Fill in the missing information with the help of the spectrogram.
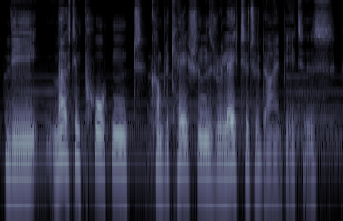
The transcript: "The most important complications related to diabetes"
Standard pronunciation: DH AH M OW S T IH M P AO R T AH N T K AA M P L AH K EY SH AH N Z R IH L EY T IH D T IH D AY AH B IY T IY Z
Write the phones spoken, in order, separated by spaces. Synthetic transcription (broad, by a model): DH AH M OW S T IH M P AO R T N K AA M P L AH K EY SH AH N Z R IH L EY T IH D T IH D AY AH B IY T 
